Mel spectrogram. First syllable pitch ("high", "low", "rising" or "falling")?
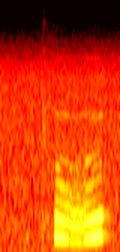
low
